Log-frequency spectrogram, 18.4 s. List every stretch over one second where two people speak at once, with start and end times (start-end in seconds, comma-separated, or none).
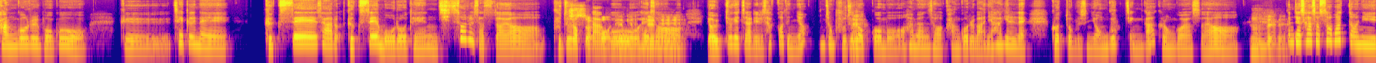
7.6-9.2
